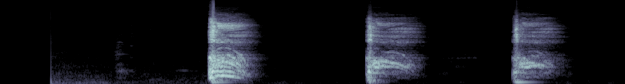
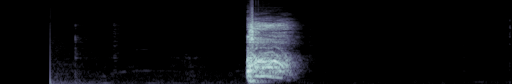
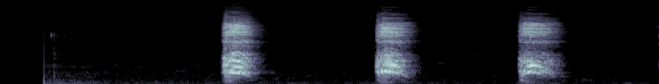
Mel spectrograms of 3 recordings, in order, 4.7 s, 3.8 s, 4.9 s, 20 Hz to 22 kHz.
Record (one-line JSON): {"three_cough_length": "4.7 s", "three_cough_amplitude": 32768, "three_cough_signal_mean_std_ratio": 0.28, "cough_length": "3.8 s", "cough_amplitude": 32768, "cough_signal_mean_std_ratio": 0.22, "exhalation_length": "4.9 s", "exhalation_amplitude": 29964, "exhalation_signal_mean_std_ratio": 0.28, "survey_phase": "beta (2021-08-13 to 2022-03-07)", "age": "65+", "gender": "Male", "wearing_mask": "No", "symptom_none": true, "smoker_status": "Ex-smoker", "respiratory_condition_asthma": false, "respiratory_condition_other": false, "recruitment_source": "REACT", "submission_delay": "1 day", "covid_test_result": "Negative", "covid_test_method": "RT-qPCR", "influenza_a_test_result": "Negative", "influenza_b_test_result": "Negative"}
